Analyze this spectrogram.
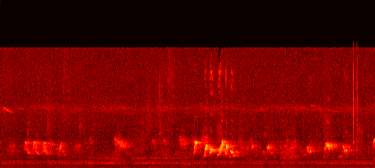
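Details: Red-whiskered bulbul singing as a decoy during trapping to provoke wild rivals; a quick string of chirps opens, then louder warbled phrases, followed by scattered short notes against constant low hum.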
